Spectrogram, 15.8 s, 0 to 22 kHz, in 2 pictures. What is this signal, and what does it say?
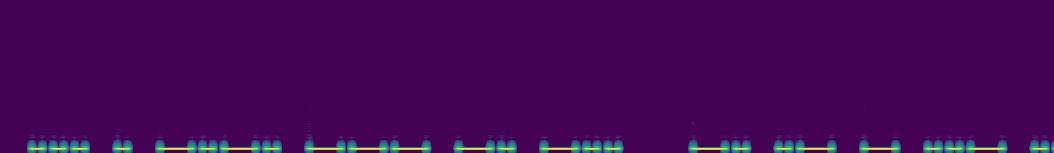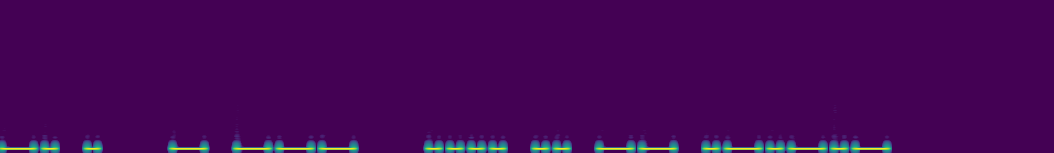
Morse code, heard as a keyed tone, about 14 wpm, 700 Hz. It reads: SECOND NATURE TO HIM.
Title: Sentences from Top 600 Words 15wpm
